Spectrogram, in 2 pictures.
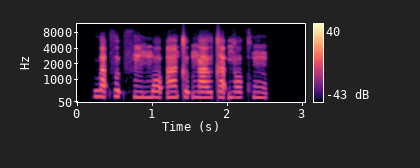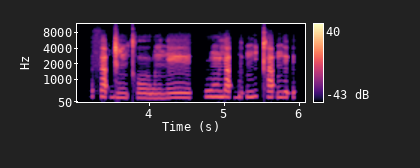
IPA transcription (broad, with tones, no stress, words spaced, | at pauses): wä˦ʔθʊ˦ʔ θĩ˨mɔ˦ʔã˦ tʊ˦ʔŋa˦ʊ̯tä˦ʔ jɔ˦˨kʰũ˦˨ | θä˦ʔ d͡ʑĩ˨kʰo˨ʊ̯wĩ˨ne˦ɪ̯ | wũ˦jä˦ʔbɪ˦ʔ ŋi˦˨ kʰä˦ʔŋɪ˦ʔ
